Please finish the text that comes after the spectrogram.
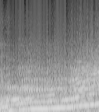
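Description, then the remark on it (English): A Lamborghini sports car engine revs loudly, its deep growl climbing steadily in pitch over two seconds, with no voices present. “Cashing in on memes and driving a Lambo”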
